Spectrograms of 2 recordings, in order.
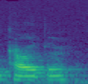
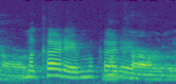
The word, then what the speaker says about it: McCarter: You got Layla McCarter, former I know I said it wrong. That's all right. McCarter.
